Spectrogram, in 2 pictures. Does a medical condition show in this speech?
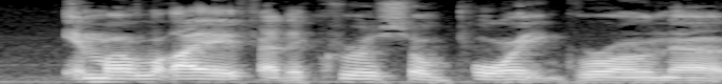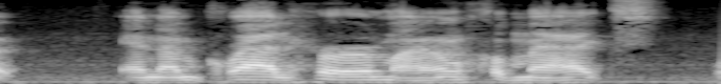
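Yes: multiple sclerosis.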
